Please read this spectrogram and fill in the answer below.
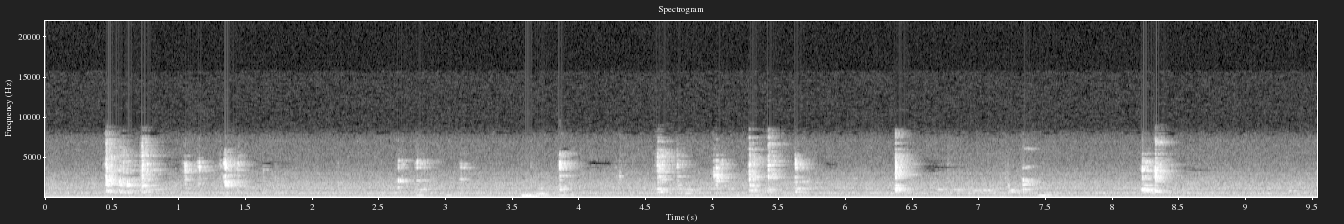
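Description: Irregular clicks of a computer mouse and keyboard, a dozen or so, some in quick pairs, over a faint steady hum.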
